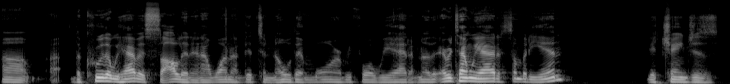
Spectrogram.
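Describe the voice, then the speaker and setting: A man's voice: lowish voice, fast, darkish tone, dry recording, clean studio sound. A man hosting a casual podcast, chatting informally and encouragingly. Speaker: podcast host and tattoo studio owner.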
